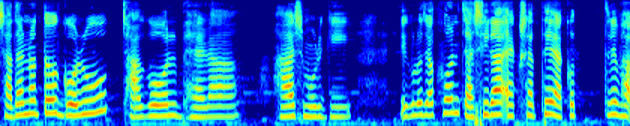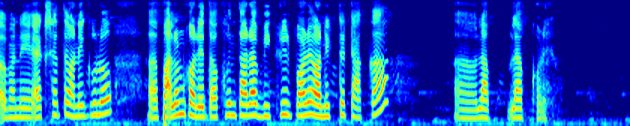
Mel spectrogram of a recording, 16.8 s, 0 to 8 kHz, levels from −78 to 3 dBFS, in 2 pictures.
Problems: background sounds at intervals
